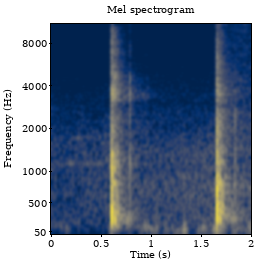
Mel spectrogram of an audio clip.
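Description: Comet 'Space Hero' firework battery (cake) firing its tubes: two sharp launch pops about a second apart, each with a short fading tail, as coloured stars go up. There is no whistling: it is a star-shell battery, not the whistler battery the box promises.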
